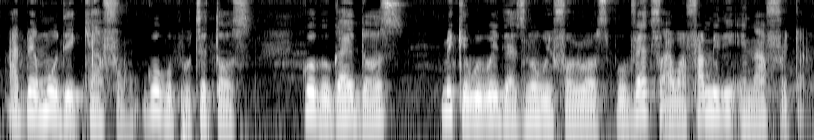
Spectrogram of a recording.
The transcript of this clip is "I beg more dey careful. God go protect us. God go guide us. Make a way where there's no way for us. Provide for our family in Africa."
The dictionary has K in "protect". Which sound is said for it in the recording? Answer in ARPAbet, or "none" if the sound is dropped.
none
